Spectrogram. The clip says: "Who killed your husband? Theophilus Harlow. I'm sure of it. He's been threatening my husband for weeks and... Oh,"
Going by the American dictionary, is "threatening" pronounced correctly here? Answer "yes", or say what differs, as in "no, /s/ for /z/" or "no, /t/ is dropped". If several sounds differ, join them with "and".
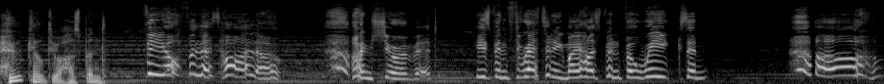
yes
